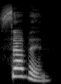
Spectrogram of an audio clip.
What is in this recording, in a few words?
English Number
